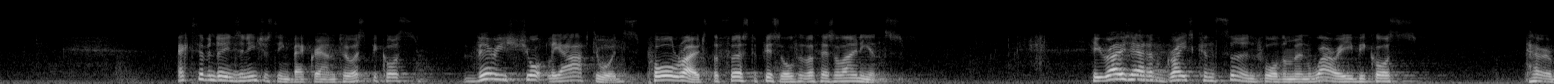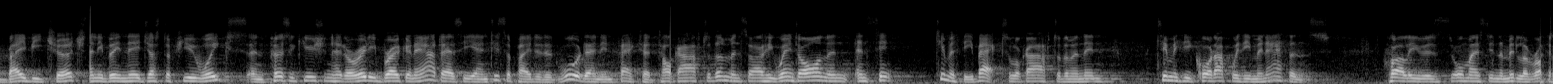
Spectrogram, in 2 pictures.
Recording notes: Given at an AFES 2015 Conference on Evangelism for university students.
